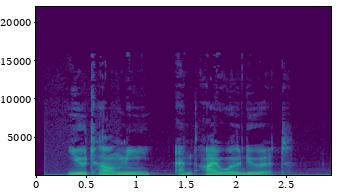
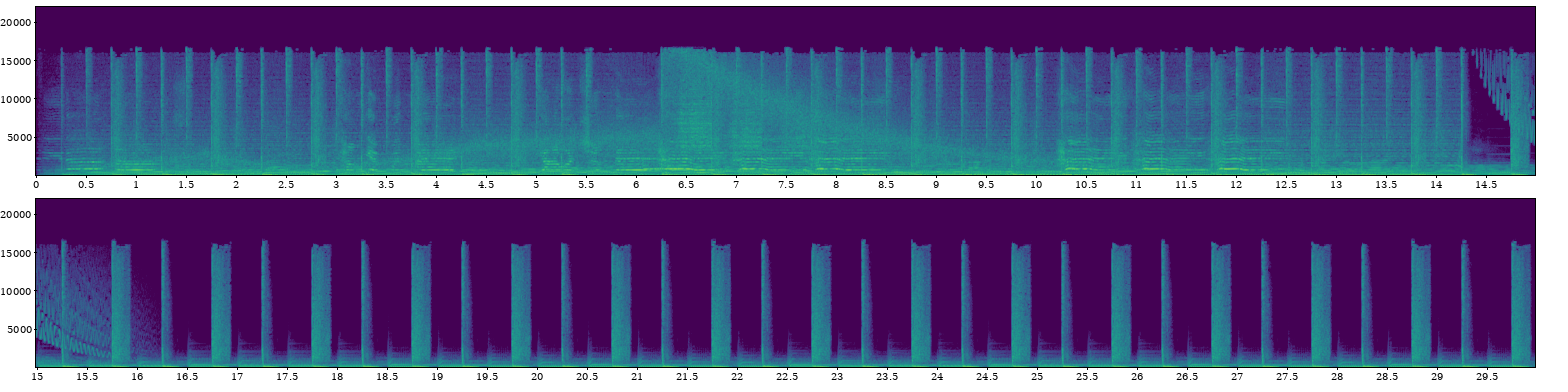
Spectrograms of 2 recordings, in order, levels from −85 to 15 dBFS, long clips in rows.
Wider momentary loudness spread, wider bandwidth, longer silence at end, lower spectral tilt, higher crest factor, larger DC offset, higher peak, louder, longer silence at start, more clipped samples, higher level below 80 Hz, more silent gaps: about the same, 9 LU vs 9 LU; second, 15 kHz vs 17 kHz; about the same, 0 s vs 0.05 s; first, -7 dB/octave vs -4.5 dB/octave; about the same, 20 dB vs 16 dB; neither; second, -4 dBFS vs 0 dBFS; second, -25 LUFS vs -18 LUFS; about the same, 0.1 s vs 0.1 s; neither; second, -44 dBFS vs -18 dBFS; neither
